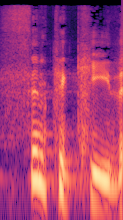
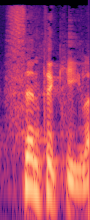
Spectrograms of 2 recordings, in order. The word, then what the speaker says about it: Syntyche: And Syntyche. The emphasis is on the first syllable. Syntyche. Let me hear it. Syntyche. Yeah, there you go. It's not Syntyche or Syntyche. It's Syntyche.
